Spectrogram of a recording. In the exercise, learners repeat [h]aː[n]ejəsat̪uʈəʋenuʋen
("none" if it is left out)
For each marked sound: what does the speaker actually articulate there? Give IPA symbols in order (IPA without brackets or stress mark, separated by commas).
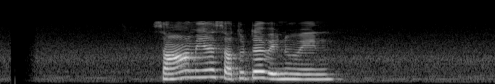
s, m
